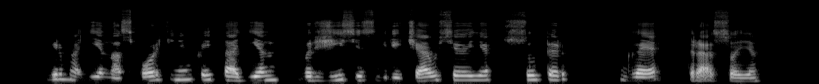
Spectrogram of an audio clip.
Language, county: Lithuanian, Utena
